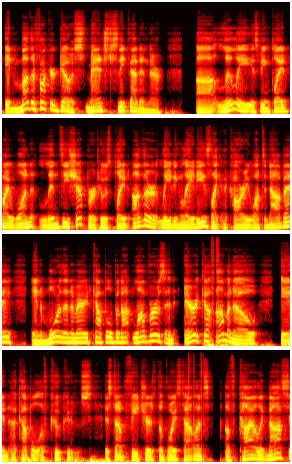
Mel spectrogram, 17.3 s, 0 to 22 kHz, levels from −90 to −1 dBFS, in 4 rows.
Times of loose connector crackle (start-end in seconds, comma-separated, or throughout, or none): 11.78-11.89, 15.75-15.98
